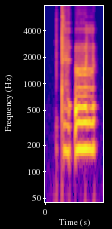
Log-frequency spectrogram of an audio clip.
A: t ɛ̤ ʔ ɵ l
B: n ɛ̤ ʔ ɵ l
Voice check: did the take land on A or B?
A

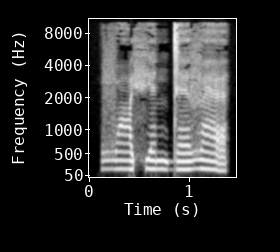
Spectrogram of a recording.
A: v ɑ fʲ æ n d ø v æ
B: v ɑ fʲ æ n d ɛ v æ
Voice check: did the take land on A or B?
B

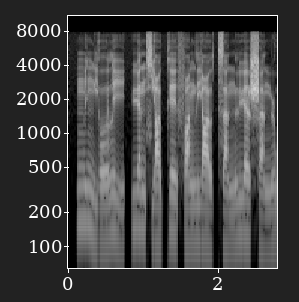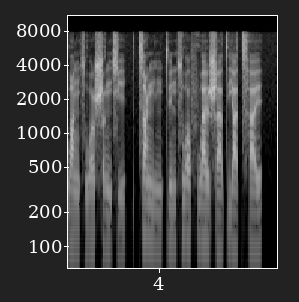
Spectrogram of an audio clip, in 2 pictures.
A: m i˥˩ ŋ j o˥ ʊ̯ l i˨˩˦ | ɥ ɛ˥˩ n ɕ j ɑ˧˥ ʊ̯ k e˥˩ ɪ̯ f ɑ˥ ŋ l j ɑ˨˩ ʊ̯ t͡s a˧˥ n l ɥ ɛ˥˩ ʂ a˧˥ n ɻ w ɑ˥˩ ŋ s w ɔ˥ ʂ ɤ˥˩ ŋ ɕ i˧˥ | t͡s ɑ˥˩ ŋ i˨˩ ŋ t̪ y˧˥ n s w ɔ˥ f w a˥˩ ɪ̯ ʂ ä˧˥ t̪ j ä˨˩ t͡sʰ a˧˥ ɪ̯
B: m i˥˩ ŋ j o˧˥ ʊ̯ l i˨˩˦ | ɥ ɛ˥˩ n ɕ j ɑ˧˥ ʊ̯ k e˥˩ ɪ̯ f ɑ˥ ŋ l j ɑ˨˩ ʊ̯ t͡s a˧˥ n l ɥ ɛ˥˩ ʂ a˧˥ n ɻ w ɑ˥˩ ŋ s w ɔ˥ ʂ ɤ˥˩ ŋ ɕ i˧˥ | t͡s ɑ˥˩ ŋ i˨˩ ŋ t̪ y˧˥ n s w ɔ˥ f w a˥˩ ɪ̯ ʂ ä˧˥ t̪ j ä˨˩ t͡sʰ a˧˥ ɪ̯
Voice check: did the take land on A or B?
B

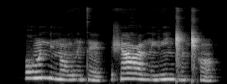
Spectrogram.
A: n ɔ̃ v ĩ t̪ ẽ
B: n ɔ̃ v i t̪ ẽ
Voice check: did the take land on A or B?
A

